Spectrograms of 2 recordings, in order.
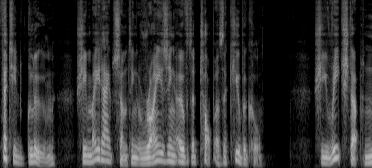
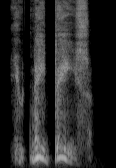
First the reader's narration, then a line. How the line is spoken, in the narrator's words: whispered the voice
